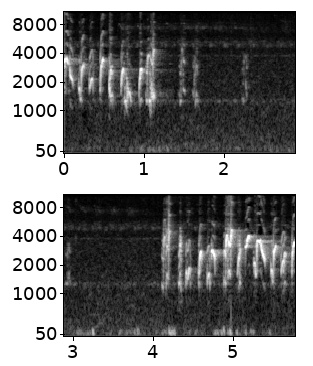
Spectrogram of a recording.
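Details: Fierce vocal dispute between wild striated bulbuls: a burst of fast chattering whistles, a near-silent gap of about three seconds with scattered notes, then another loud, rapid run of warbled notes with faint low thumps.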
